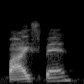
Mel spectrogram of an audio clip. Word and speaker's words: FISPAN: FISPAN? – Yeah. – Yes. – Great. All right. So I don't want to mess it up. So give everyone like the hierarching kind of perspective of what FISPAN, you know, what do you guys do?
